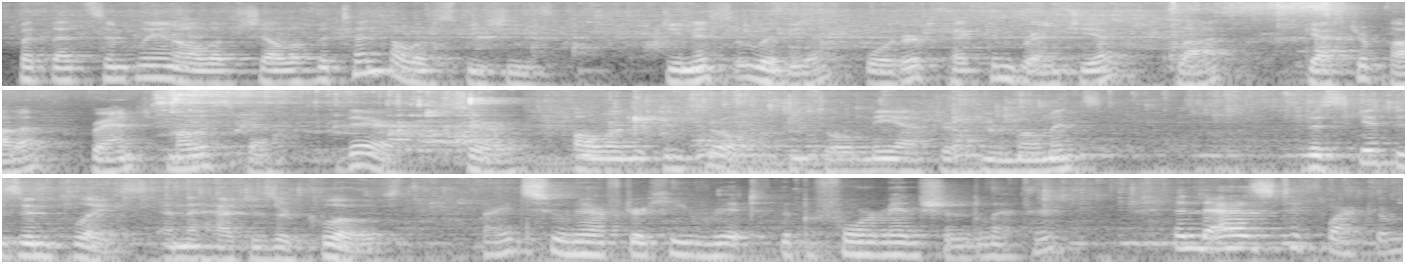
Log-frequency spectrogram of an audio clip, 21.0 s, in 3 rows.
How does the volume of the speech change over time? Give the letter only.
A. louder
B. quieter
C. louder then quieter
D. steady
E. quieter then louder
D.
